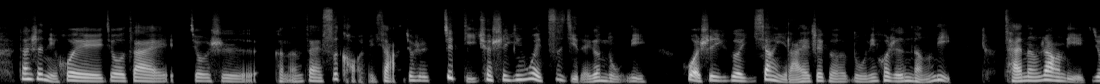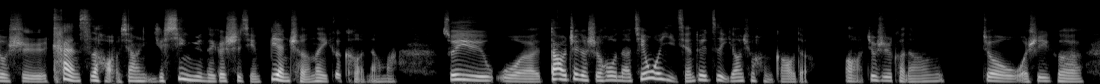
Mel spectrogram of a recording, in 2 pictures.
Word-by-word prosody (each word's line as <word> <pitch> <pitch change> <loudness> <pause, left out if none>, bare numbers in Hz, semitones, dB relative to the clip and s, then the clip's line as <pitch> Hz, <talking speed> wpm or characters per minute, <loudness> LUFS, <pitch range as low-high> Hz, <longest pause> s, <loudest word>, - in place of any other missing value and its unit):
但 250 -1 +3
是 245 0 +3
你 170 -10 +1
会 160 -2 +4
就 165 -1 +2
再 150 -3 +1 0.2
就 160 -2 -3
是 145 -3 -5
可 - - -7
能 140 - -8
再 160 +1 -1
思 245 +10 -2
考 - - -8
一 - - -11
下， - - -1
就 190 - -2
是 180 -1 -3
这 315 - +5
的 130 - -9
确 215 - +1
是 205 +2 0
因 215 +4 0
为 245 -5 +4
自 215 -3 -7
己 125 -8 -4
的 110 - -7
一 - - -3
个 165 +3 +2
努 145 -8 -4
力 135 -6 -7 0.3
或 - - +6
者 - - +5
是 190 +5 +2
一 170 - -5
个 175 -2 +4
一 150 - -9
向 205 +2 +4
以 115 - -4
来 110 +5 0
的 140 - 0
这 170 - +1
个 130 -5 -5
努 135 -3 -4
力 155 +4 -4
或 185 +2 +1
者 145 -2 +1
能 165 +2 -2
力， 200 -7 -2 0.5
才 155 - +4
能 175 +1 +1
让 185 -5 +5
你 125 - -4
就 165 +5 -2
是 135 -3 -2
看 225 -9 +6
似 185 +3 +2
好 175 - -3
像 160 -2 -1
一 155 - -9
个 165 - -3
幸 225 - +2
运 180 -4 -1
的 145 - -1
一 - - -2
个 160 - +1
事 165 +3 0
情 125 -5 -8
变 220 -8 +6
成 120 -7 -1
了 155 0 0
一 - - -2
个 145 - -5
可 - - -7
能 130 - -10
嘛。 130 -1 -12 0.5
所 220 - +3
以 210 -5 +4
我 140 -7 -2
到 240 -1 +8
这 230 +3 +1
个 210 - +3
时 180 -1 -1
候 195 +1 0
呢， 165 -2 -2
其 - - -10
实 255 - +4
我 275 -2 +4
以 205 -8 -3
前 150 +4 -5
对 205 +3 +1
自 200 +1 -4
己 - - -1
要 165 +1 -2
求 175 - -7
很 140 -8 -13
高 130 +3 -5
的， - - -10 0.3
啊， - - -5
就 200 - 0
是 175 -2 -3
可 155 - -6
能 135 +4 -9 0.4
就 165 -5 +2
我 130 - -4
是 165 +6 0
一 155 - -5
个 135 -3 -3
165 Hz, 290 characters per minute, -23 LUFS, 140-190 Hz, 0.5 s, 到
